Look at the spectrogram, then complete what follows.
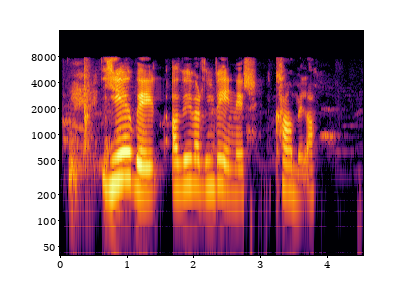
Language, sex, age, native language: Icelandic, female, 12, Icelandic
